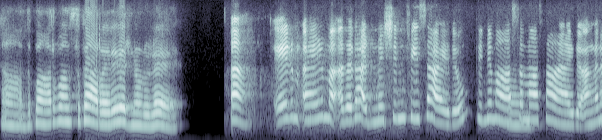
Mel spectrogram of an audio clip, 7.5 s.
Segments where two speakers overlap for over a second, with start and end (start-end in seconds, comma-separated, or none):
none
